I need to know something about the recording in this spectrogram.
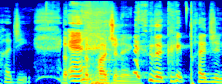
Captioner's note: laughs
